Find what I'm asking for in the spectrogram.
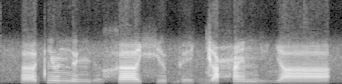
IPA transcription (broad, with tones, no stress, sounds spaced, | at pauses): ɐ˨˦ tʲ ũ˦ n ɨ˧ nʲ o̤˨ x ɐː˦ ç ɨ˨ b e̤˧ ɟ ɐ˧ ħ ẽ˧ n i̤˨ ʎ aː˨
